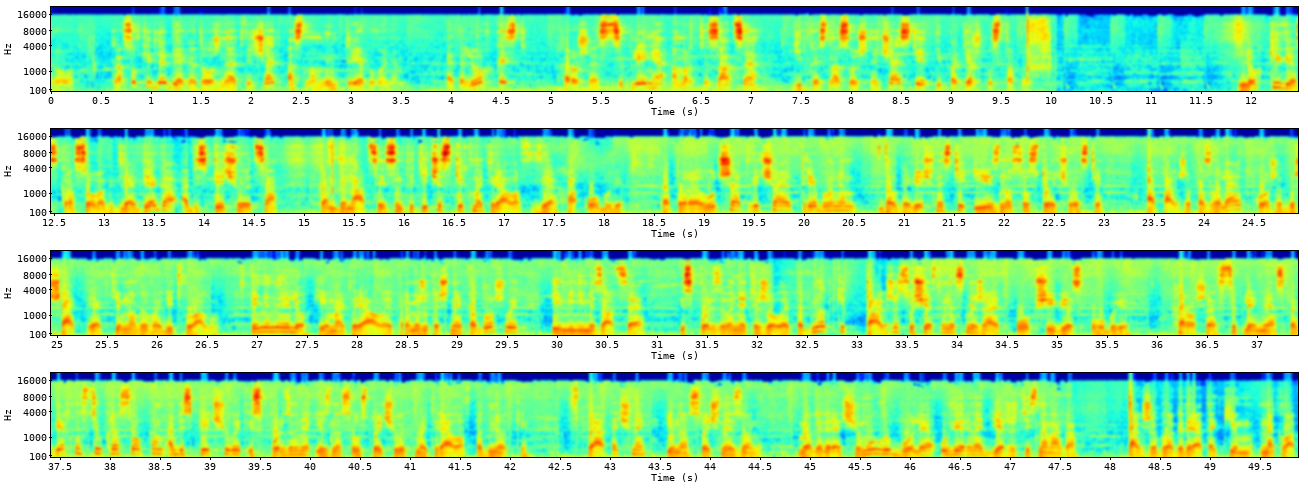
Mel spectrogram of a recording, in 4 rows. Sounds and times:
Speech: 0.0s - 9.8s, 11.9s - 49.8s
Music: 0.0s - 49.8s.

